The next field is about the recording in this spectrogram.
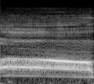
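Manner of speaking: shouting with excitement.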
